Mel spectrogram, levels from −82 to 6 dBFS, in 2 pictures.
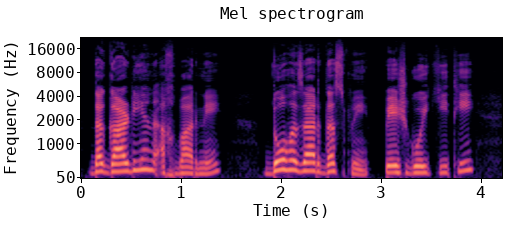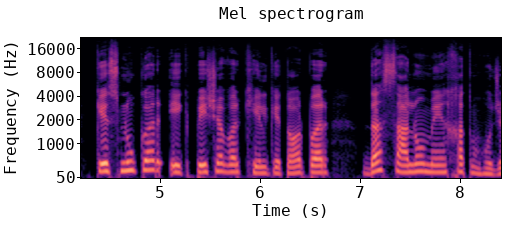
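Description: No technical faults can be heard anywhere in the recording of speech.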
